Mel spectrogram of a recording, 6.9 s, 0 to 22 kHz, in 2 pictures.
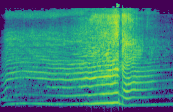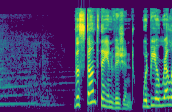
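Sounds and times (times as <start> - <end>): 
speedway motorcycle engine revving: 0.0 - 5.0
speech: 5.0 - 6.8.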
